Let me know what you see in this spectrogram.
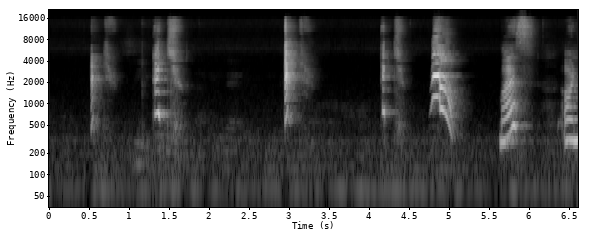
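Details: A talking parrot making short, sharp sneeze-like bursts, several in a row with bird chatter between, in a quiet room; parrot sneezing.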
